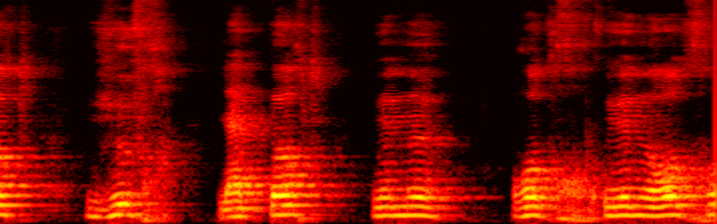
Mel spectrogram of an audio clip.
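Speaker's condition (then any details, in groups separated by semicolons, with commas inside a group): Multiple sclerosis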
